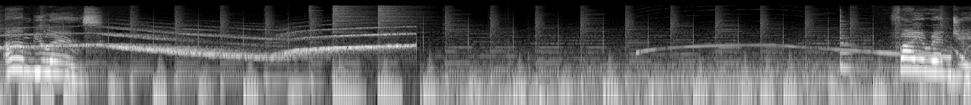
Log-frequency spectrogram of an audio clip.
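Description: A fire engine siren sounds in long rising and falling wails, loud and near, over a steady rhythmic background with short warbling bursts.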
